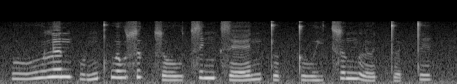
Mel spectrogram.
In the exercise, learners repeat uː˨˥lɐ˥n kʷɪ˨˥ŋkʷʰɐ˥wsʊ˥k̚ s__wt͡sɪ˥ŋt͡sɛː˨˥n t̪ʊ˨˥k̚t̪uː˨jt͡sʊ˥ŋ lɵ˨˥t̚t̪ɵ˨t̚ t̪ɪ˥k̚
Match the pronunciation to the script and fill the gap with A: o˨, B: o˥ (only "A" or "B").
A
